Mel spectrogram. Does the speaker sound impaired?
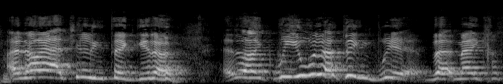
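Yes: athetoid cerebral palsy; athetoid type with myotonia and ataxia.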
